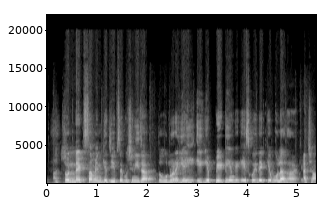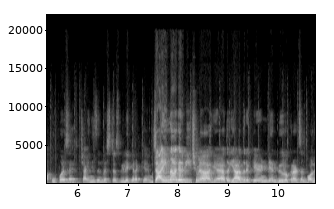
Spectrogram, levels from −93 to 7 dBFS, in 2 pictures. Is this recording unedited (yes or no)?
no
